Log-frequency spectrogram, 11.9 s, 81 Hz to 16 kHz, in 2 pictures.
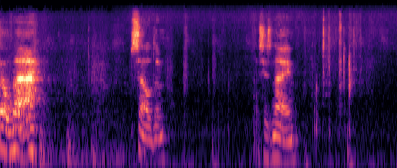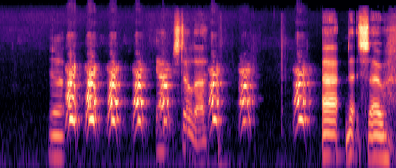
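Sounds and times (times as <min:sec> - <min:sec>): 
speech: 0:00.0 - 0:00.8, 0:02.0 - 0:02.6, 0:03.9 - 0:04.6, 0:06.7 - 0:07.4, 0:08.3 - 0:09.4, 0:10.8 - 0:11.8
large dog barking: 0:06.9 - 0:10.8.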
